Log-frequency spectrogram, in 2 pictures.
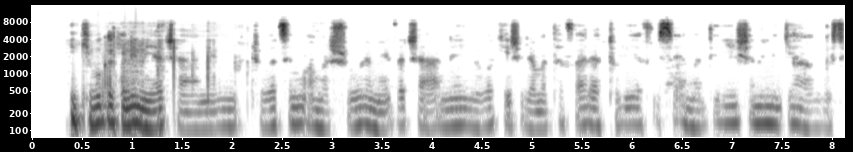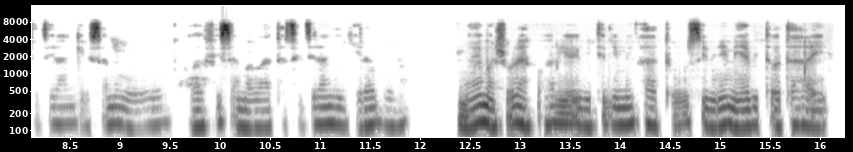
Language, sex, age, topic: Rundi, male, 25-35, education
